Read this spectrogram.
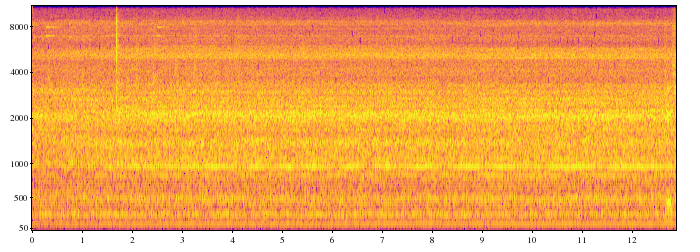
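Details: Evcon Coleman furnace after replacing the failed gas valve that caused lockout on retries, firing up: steady even low hum, smooth drone, no knocking or scraping; inducer fan running normally before igniter and ignition.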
